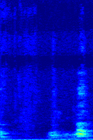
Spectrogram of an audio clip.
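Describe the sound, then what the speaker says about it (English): A dog barks indoors, two or three short muffled woofs, moderately loud over a low background hum. "I'm sorry, my dog is so loud"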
